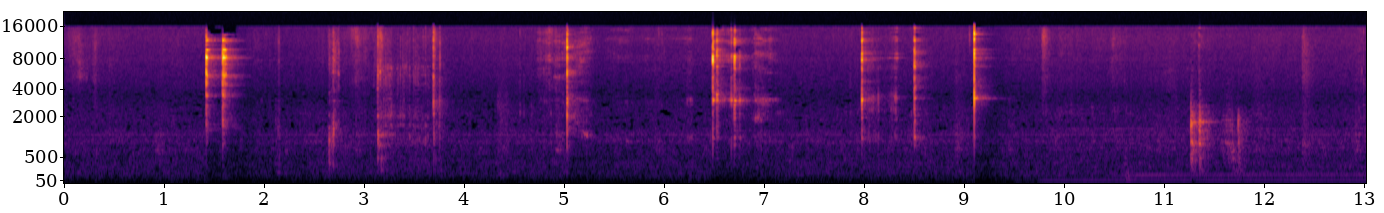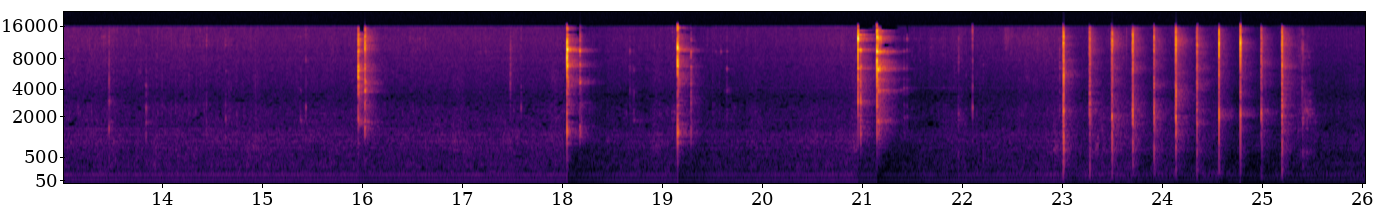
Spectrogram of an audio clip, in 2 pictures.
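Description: A metal spoon clinking and scraping against small glass dessert cups as thick yogurt is spooned in, with sharp single clinks spread through and a quick run of light taps near the end.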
